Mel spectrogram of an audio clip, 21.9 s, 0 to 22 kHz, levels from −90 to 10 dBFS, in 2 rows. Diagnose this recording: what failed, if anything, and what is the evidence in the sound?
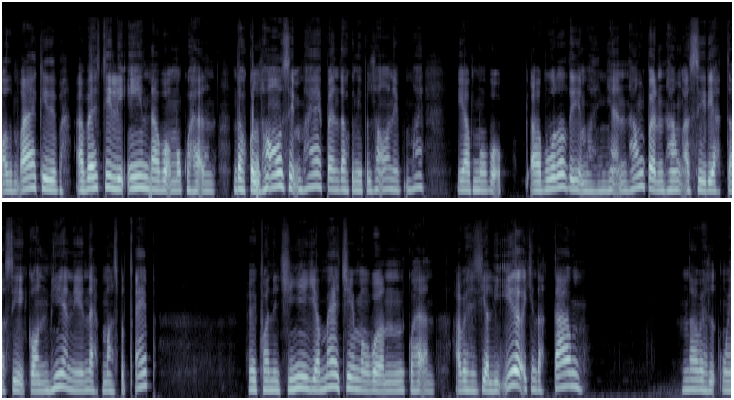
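Lost LE Audio frames on the Bluetooth link are the failure, with concealment in the decoder. The speech breaks into a brief noisy smear at 2.20 to 2.25 s (40 ms, which fits four 10 ms frames) and at 3.81 to 3.85 s (30 ms, about three frames). The decoder repeats the last spectrum with randomised signs. On a spectrogram, harmonics blur into a diffuse wash. The waveform loses periodicity there. The light, faintly grainy top end is likely from the LC3 coding.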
